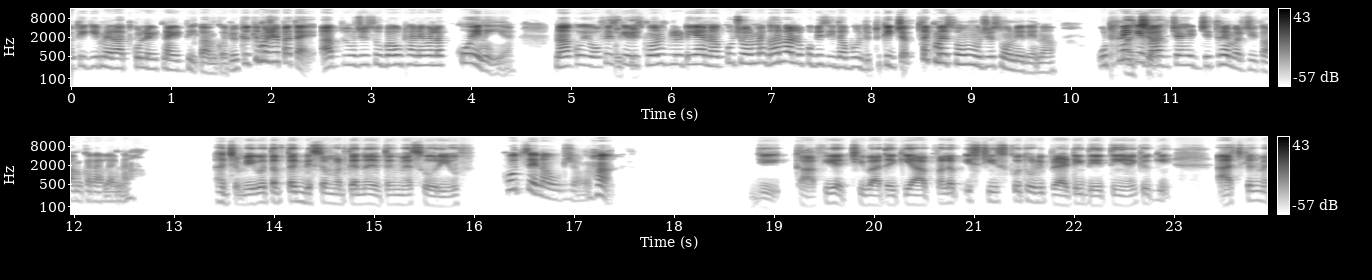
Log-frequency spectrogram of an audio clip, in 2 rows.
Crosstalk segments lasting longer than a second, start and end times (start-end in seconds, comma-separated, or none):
none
